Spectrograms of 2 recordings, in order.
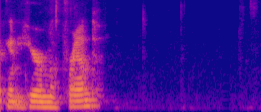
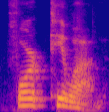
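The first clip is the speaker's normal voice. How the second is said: "Forty-one" in a vague foreign put-on accent; odd put-on accent; 3 semitones higher than usual. Shown as a demonstration. Streamer repeating a viewer's number in a mystery put-on accent. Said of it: "I don't know what accent that is, but it's offensive".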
